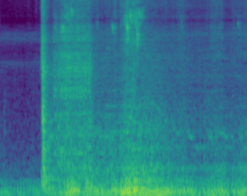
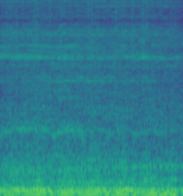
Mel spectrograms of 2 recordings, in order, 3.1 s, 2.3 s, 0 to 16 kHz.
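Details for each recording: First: 1st-gen Ford Ranger four-cylinder, very high mileage, too-big camshaft, exhaust leak, just lowered on DJM beams: catches, revs, settles into uneven loping idle with exhaust puffing; lumpy idle from oversized cam. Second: First-gen Ford Ranger four-cylinder, very high mileage (owner jokes a million miles), cam too big for it, idling: a lumpy, loping idle that otherwise runs steadily, with a known exhaust leak ticking along. Described as normal.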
